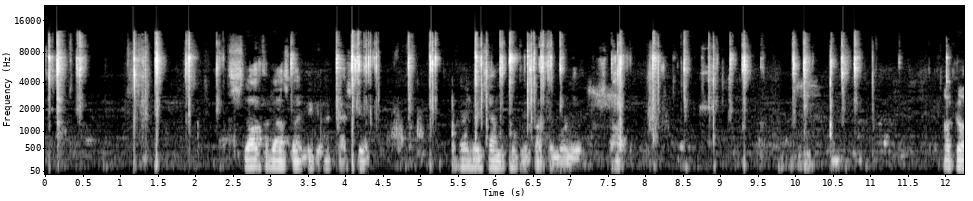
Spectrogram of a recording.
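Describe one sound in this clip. Poker chips click and clatter against each other.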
